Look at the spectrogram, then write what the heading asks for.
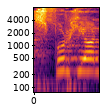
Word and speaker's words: Spurgeon: se escribe es ese punción ese purgión se pronuncia spurgion es conocido como El príncipe de los predicadores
